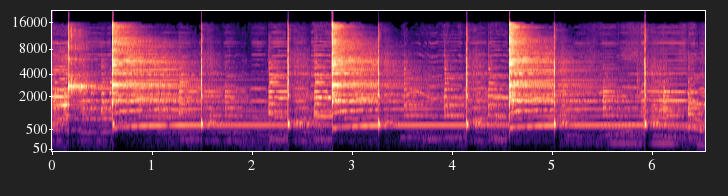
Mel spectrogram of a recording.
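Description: Cantonese opera accompaniment: long held high melodic notes, each sliding up into its pitch, punctuated by irregular sharp wood-block knocks.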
